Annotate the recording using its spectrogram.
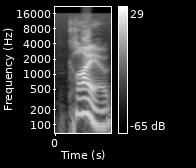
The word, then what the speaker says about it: Clio: Don't right, but in case you don't know, they have a pronunciation guide that says pronounce Clio, K-L-E-E, Clio.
